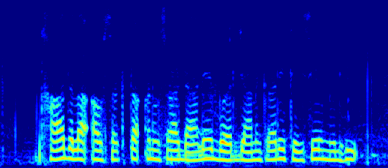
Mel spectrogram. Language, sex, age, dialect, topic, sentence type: Chhattisgarhi, male, 18-24, Northern/Bhandar, agriculture, question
